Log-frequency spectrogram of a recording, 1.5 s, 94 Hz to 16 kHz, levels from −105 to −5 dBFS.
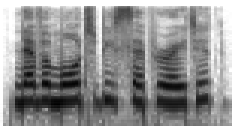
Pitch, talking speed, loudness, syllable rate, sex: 250 Hz, 195 wpm, -15 LUFS, 7.0 syllables/s, female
